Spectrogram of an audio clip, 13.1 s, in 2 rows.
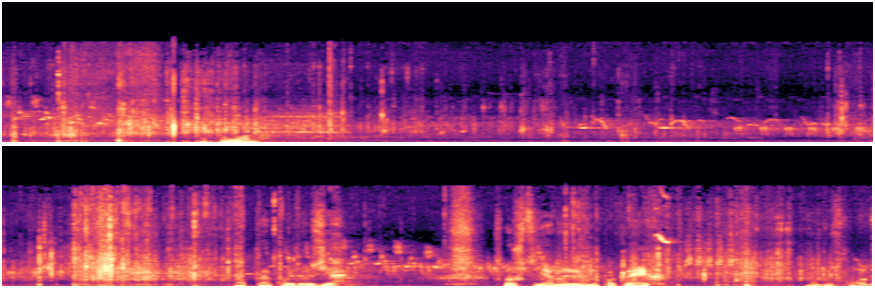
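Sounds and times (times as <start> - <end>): bird chirping: 0.0 - 7.2, 8.1 - 13.0
rustling and slapping: 10.6 - 13.0.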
